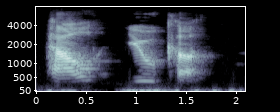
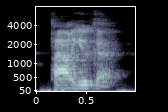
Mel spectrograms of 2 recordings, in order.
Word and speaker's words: Pagliuca: Pagliuca. Pagliuca. You just don't pronounce the G.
